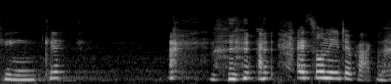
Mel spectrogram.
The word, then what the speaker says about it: Tlingit: At KTOO, we usually pronounce it Tlingit, but in a story that's all about pronunciation, I gave the real way a try.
